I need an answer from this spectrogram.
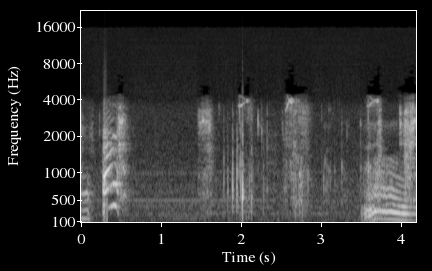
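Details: Two pet dogs, a German Shepherd cross and a Goldendoodle, making funny noises indoors: bursts of high, harmonic whining and yelping with quick rising and falling pitch, separated by short pauses, the final burst a long stacked whine.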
